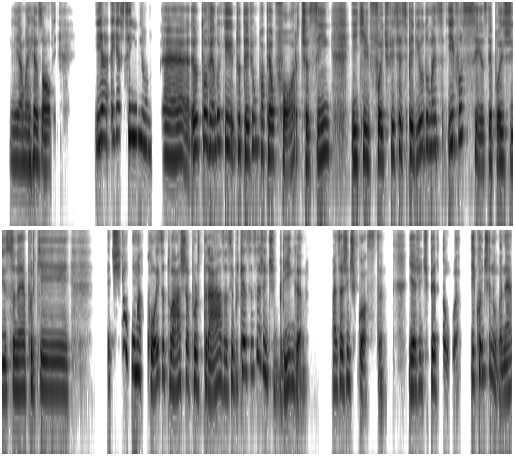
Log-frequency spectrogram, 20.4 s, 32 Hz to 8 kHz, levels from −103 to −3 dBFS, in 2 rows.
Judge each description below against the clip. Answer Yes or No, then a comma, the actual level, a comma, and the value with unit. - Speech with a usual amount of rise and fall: No, wide, 6.1 semitones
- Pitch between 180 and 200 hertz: Yes, high, 190 Hz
